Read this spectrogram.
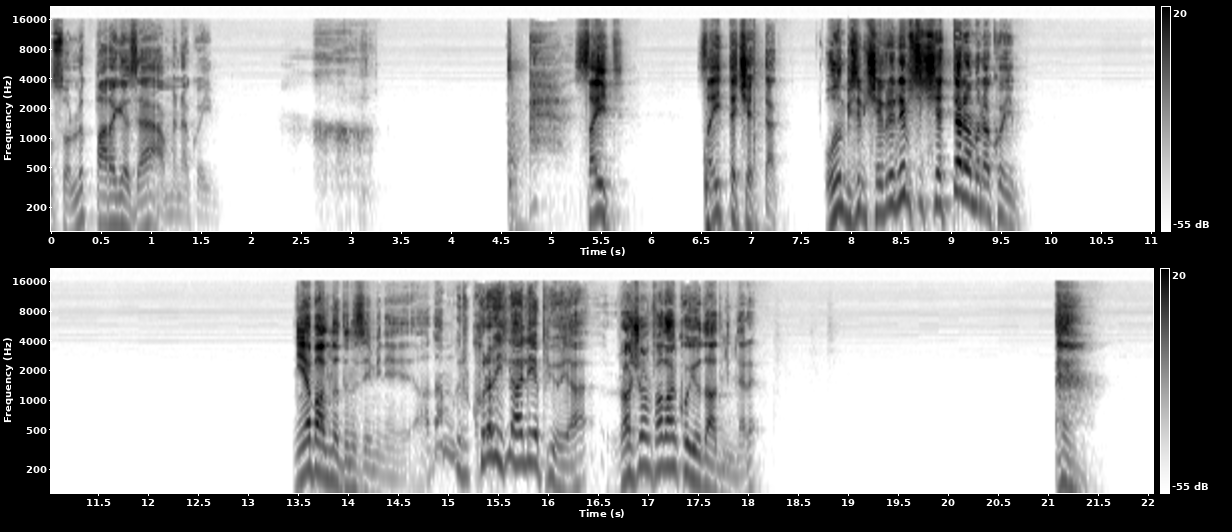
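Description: A man talks with animation into a close microphone, with pauses.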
